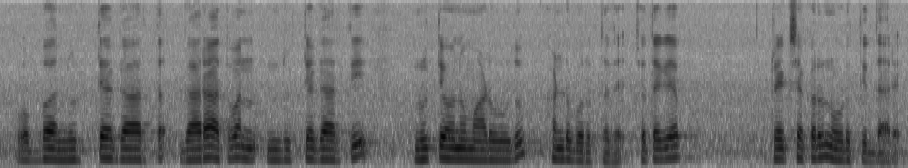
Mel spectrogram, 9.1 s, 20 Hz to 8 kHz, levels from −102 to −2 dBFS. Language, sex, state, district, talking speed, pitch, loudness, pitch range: Kannada, male, Karnataka, Dharwad, 65 wpm, 135 Hz, -18 LUFS, 130-145 Hz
